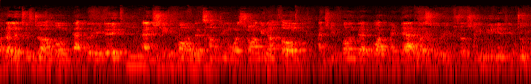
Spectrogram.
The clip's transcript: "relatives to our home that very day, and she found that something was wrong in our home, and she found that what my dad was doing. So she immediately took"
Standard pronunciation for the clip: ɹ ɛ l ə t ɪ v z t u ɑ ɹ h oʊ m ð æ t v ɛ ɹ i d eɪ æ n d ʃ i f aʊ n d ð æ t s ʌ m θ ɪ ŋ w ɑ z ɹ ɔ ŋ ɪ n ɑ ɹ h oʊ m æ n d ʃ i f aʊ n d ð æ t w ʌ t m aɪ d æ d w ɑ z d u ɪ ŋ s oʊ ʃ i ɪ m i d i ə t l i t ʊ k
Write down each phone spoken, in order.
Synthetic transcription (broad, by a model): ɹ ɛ l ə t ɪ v t u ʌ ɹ h oʊ m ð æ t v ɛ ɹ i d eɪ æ n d ʃ i f aʊ n d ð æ t s ʌ m t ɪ ŋ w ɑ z ɹ ɔ ŋ ɪ n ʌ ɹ h oʊ m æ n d ʃ i f aʊ n d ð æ t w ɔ t m aɪ d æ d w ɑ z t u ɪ s oʊ ʃ i ɪ m i d i ə t l i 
